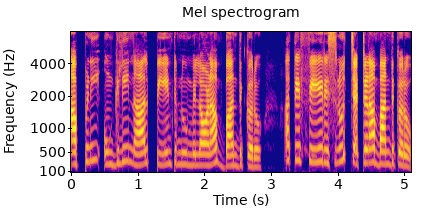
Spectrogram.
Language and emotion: Punjabi, disgusted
